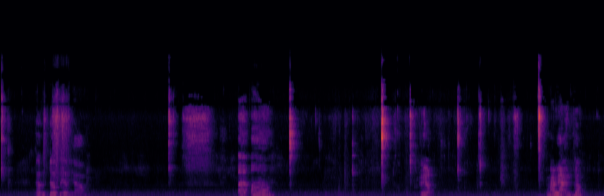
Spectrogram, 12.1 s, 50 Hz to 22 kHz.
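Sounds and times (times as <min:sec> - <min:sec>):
low electrical hum: 0:00.0 - 0:12.0
wet mouth clicks chewing: 0:05.8 - 0:10.0.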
